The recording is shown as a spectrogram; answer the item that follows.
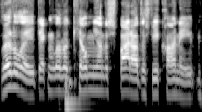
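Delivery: plain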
